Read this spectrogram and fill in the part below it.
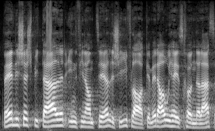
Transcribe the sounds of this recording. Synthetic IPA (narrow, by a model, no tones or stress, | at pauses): b̥ɛːɾniʃəʃpit̪æːləɾɪnfinɑnt͡sjɛlːəʃiːflɑːɡəmɪːɾɑwihɛɪsχœnːəlæsə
